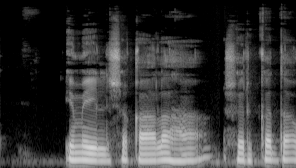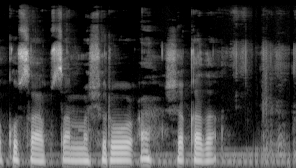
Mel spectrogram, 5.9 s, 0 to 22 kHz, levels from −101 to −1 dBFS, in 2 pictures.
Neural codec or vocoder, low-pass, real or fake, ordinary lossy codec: none; 19.8 kHz; real; none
